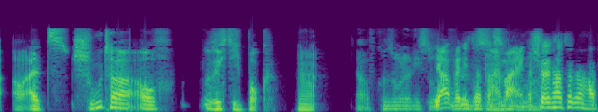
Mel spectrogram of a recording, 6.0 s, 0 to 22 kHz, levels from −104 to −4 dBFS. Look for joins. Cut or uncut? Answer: cut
